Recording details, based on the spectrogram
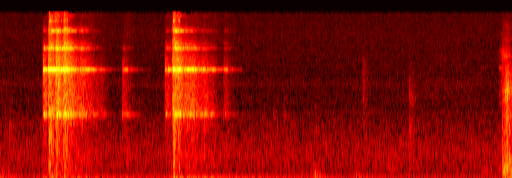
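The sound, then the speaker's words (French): A doorbell at a grandparents' home rings twice, two bright, metallic chimes about a second and a half apart, each fading out slowly, followed by near silence and a brief sharp sound at the very end. “Éric va sonner chez ses grands-parents.”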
